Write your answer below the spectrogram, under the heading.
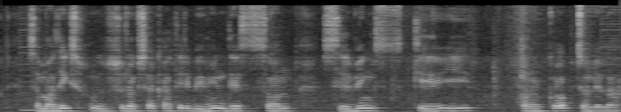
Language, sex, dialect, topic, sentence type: Bhojpuri, male, Southern / Standard, banking, statement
